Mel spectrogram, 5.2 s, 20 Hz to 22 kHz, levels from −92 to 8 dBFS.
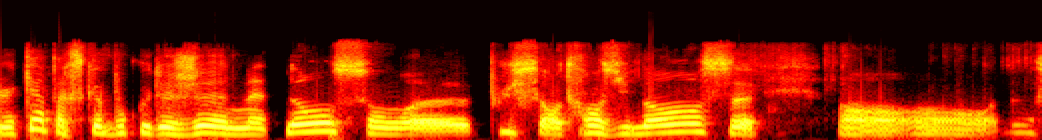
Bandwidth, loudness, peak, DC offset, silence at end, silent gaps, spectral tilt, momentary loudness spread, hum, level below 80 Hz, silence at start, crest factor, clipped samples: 7.8 kHz; -12 LUFS; 0 dBFS; under 0.1%; 0 s; none; -6 dB/octave; 8 LU; none; -50 dBFS; 0 s; 12 dB; under 0.1%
